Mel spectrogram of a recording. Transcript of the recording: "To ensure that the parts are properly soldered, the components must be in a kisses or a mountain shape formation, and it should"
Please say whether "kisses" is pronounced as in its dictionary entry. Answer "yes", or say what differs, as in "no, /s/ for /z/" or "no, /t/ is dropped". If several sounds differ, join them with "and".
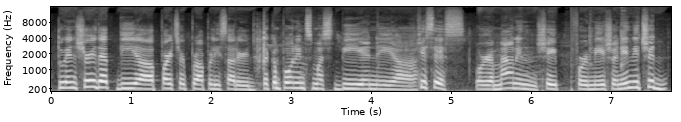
no, /s/ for /z/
